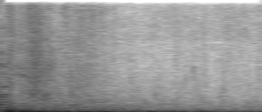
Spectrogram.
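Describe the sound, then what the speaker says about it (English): A satchel charge goes off in a battlefield video game, a loud, deep, rumbling boom that fills the short moment and then dies away with no talking. "Satchel goes off?"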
